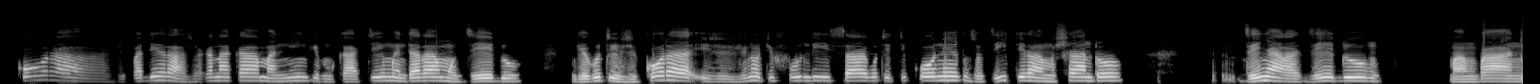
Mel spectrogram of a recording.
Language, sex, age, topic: Ndau, male, 50+, education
